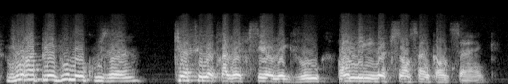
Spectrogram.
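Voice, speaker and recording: A man reading scripted dialogue for a language course with an expressive, theatrical delivery. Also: fairly high pitch, moderate pace, poor audio.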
